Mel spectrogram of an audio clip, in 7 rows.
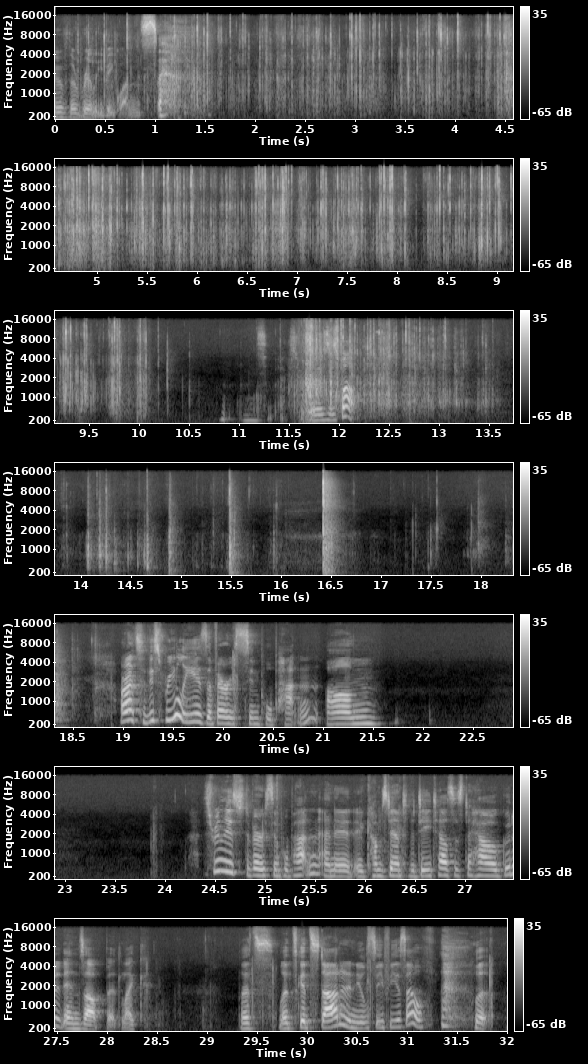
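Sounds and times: plastic packaging crinkling: 0.0 - 10.6, 11.3 - 16.1, 17.1 - 18.6.

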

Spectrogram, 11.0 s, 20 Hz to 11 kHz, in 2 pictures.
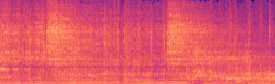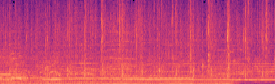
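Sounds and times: crowd clapping and cheering: 0.0 - 11.0.

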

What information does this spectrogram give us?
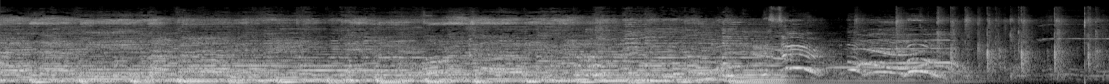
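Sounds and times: bluegrass band playing: 0.0 - 10.0.

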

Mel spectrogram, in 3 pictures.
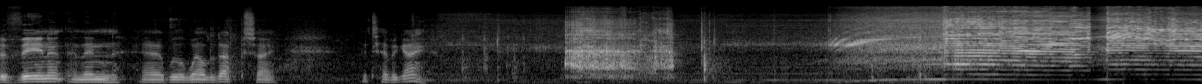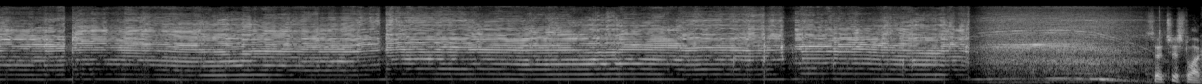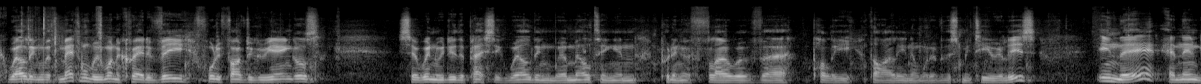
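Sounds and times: rotary tool grinding plastic: 4.5 - 10.2.

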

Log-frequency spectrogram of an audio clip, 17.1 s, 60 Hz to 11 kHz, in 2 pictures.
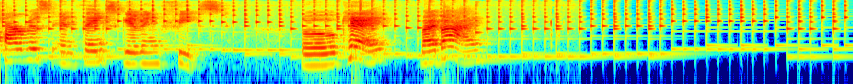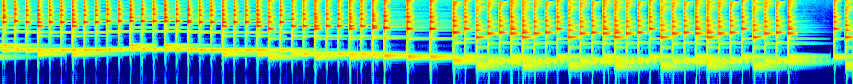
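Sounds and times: electronic synthesizer music: 0.0 - 16.6.

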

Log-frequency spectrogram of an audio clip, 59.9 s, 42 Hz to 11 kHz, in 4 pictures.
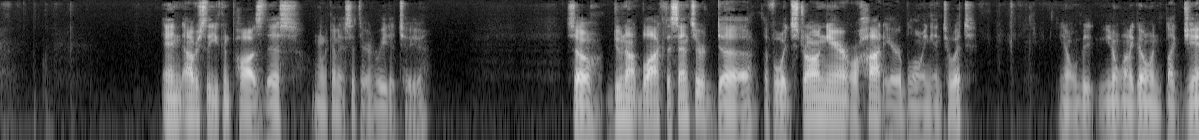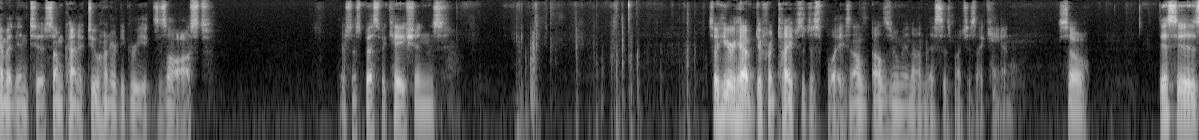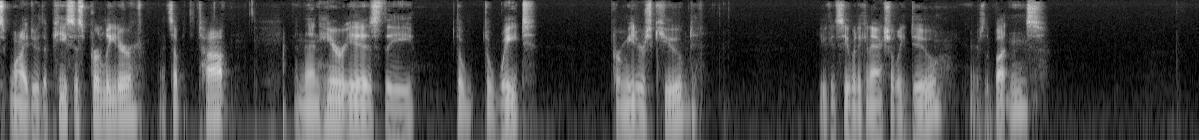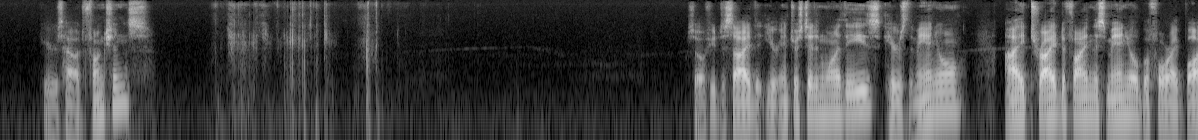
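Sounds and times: paper pages rustling: 12.2 - 13.1, 20.7 - 23.8, 47.6 - 50.0
paper page snapping: 21.4 - 23.0, 47.6 - 49.8.

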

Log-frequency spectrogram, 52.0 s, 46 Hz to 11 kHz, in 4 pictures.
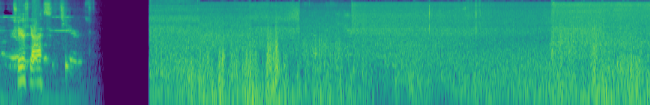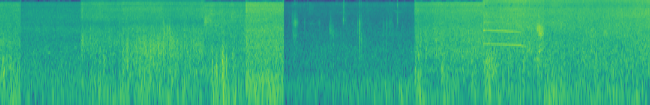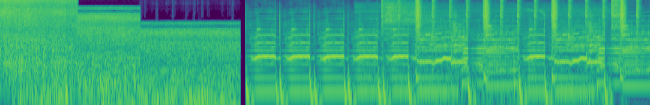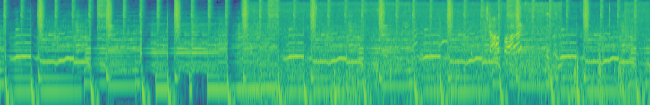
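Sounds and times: ocean surf on beach: 3.0 - 18.7, 21.3 - 28.8, 44.0 - 52.0
wind buffeting microphone: 3.0 - 27.8, 44.6 - 52.0.

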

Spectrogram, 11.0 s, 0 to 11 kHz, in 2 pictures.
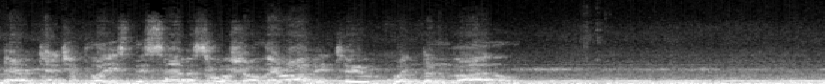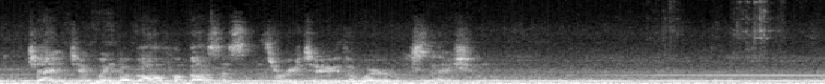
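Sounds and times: faint higher whine: 0.0 - 11.0
steady train whine: 0.0 - 11.0
train rumble: 0.0 - 11.0.

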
